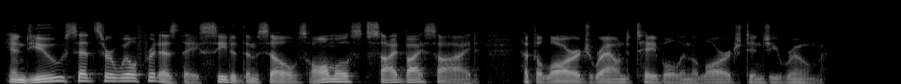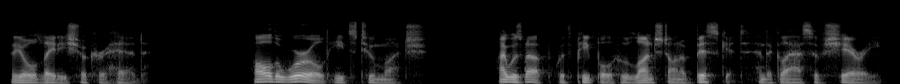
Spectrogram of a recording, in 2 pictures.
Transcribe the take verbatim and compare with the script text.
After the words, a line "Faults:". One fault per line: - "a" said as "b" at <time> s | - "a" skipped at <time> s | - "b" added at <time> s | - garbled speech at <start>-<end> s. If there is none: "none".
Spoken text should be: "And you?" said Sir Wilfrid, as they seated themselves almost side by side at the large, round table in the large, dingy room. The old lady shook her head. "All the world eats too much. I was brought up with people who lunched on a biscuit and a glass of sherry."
"And you?" said Sir Wilfrid, as they seated themselves almost side by side at the large, round table in the large, dingy room. The old lady shook her head. "All the world eats too much. I was up with people who lunched on a biscuit and a glass of sherry."
Faults:
- "brought" skipped at 14.2 s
